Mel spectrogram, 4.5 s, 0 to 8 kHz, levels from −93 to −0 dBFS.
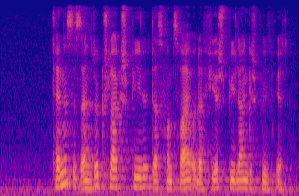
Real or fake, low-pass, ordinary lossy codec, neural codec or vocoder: real; 7.2 kHz; none; none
